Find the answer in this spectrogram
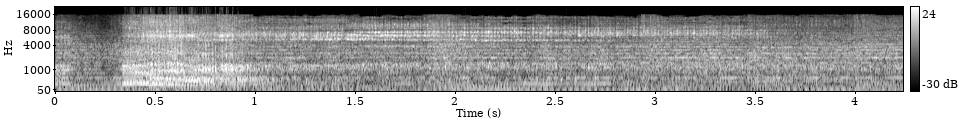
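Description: A loud monster vocal roar, a performed sound effect, comes in about a third of a second in, falls in pitch and fades within about a second, over dramatic background music.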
